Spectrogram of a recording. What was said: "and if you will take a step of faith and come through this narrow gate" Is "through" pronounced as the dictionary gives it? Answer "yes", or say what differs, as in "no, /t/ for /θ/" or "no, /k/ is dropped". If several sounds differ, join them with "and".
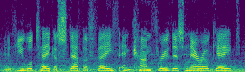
yes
